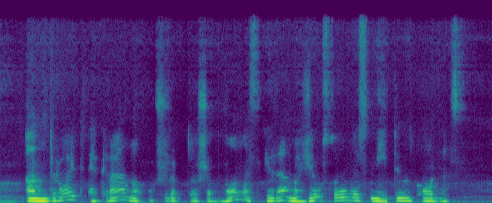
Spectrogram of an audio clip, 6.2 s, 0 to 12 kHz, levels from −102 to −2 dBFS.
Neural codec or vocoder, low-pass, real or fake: codec, 32 kHz, 1.9 kbps, SNAC; 10.8 kHz; fake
